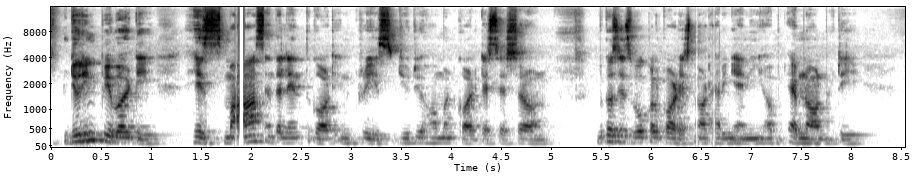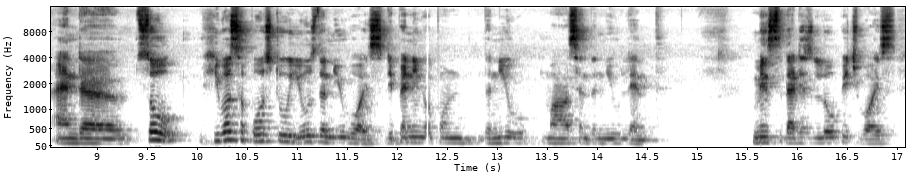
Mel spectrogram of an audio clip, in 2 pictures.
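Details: Adult man speaking; normal speech.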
